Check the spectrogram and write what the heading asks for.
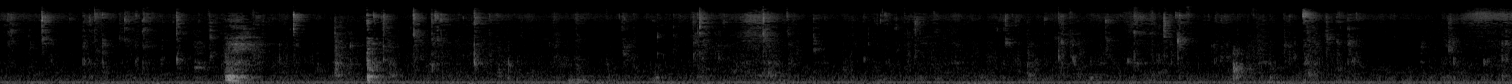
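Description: Eating sounds at a meal: scattered small clicks and clinks of a plate and utensils, irregular and a few a second at the busiest, over a steady low hum.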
